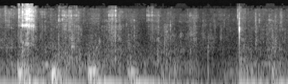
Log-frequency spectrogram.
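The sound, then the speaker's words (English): Crunchy chewing of Orville Redenbacher popcorn, a few faint bites and munches spread across the moment, with no talking. “Okay, let's try Orville Redenbacher.”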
